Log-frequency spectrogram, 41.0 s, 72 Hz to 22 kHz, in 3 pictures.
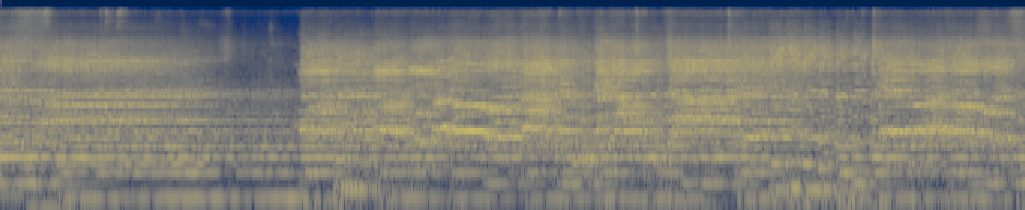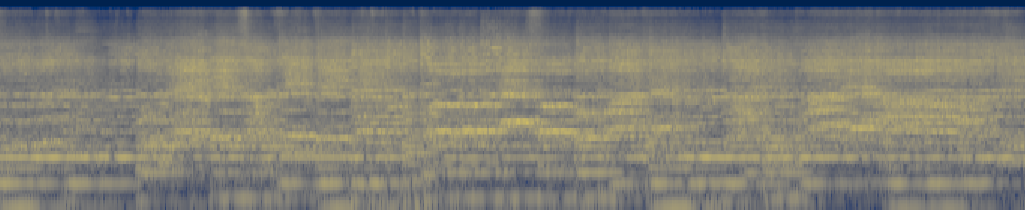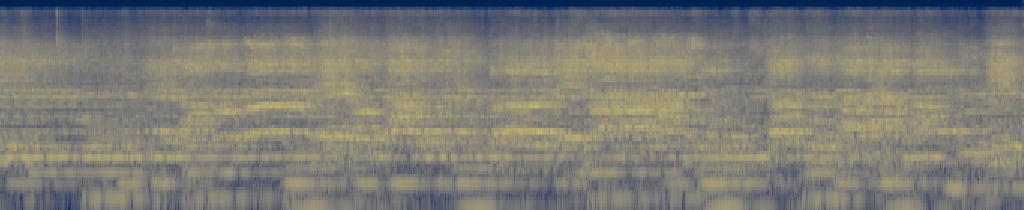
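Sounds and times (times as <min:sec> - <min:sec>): large choir singing: 0:00.0 - 0:40.9.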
